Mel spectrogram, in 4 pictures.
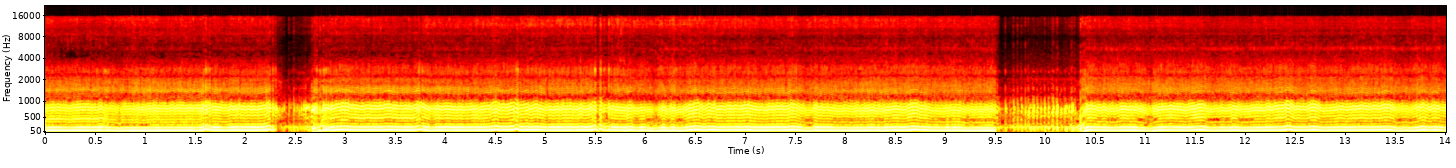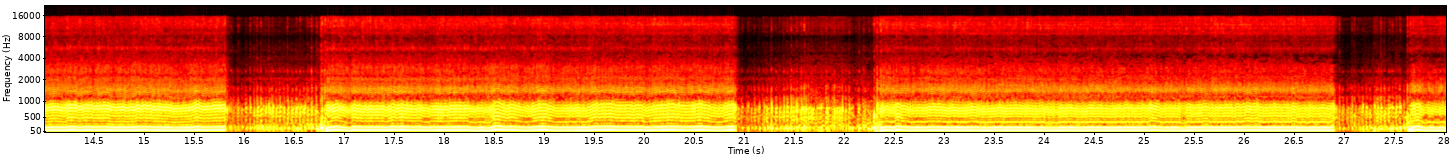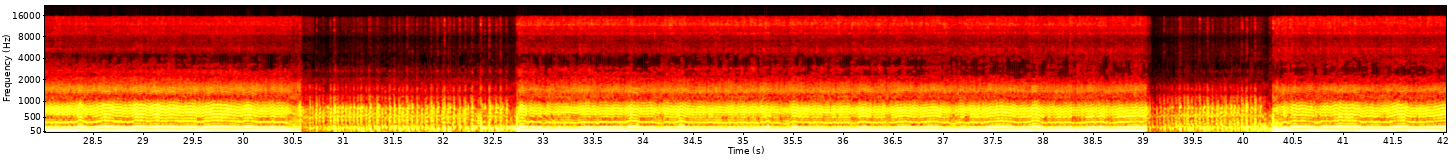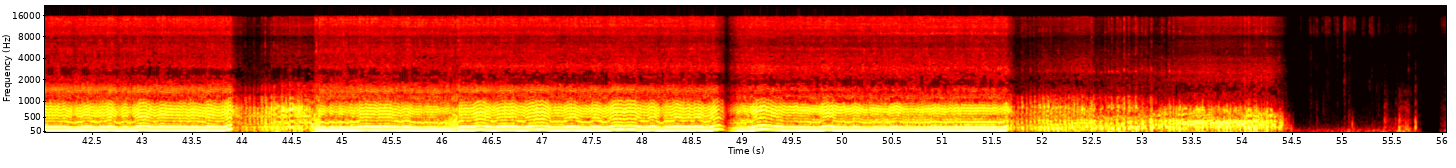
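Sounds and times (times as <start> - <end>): chainsaw cutting log: 0.0 - 54.7.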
